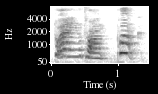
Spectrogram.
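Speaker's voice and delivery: high twanging plucks; tiny banjo imitation. A narrator's reading. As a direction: mimic a little banjo. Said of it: "strummed heartily on a tiny banjo".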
